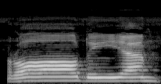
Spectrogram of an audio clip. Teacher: کو تلفظ سے پڑھنا ہے، راضیہ ضاد کو مٹا پڑھیں گے، را الف زبر را الف مد ہے 2 حرکات لمبا کر کے پڑھیں گے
